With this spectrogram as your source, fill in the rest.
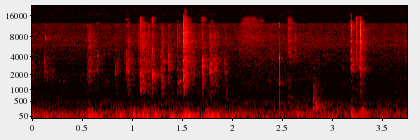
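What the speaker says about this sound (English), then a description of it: "type in contingency." Someone types a single word into a field on a computer keyboard, producing a short, quiet flurry of key clicks over a low room hum, with no speech.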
